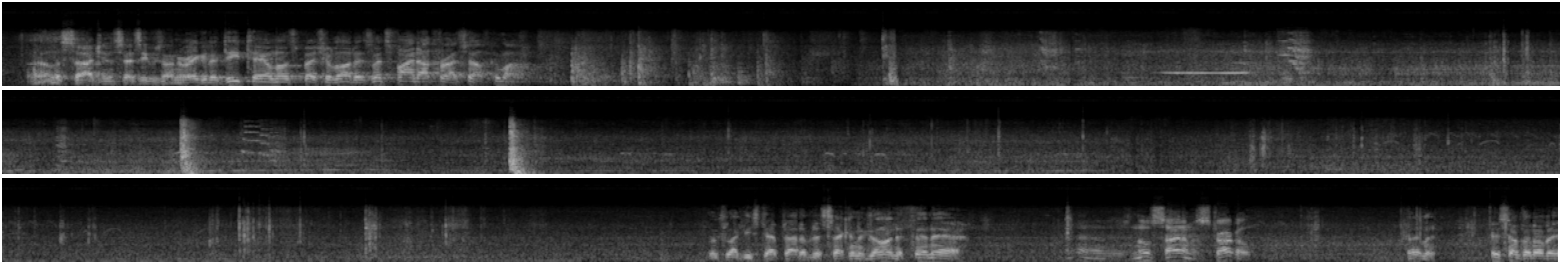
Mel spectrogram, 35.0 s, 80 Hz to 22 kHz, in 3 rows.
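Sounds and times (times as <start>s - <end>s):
car engine running: 6.6s - 29.6s
car door slams: 12.9s - 13.5s, 15.3s - 16.0s.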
